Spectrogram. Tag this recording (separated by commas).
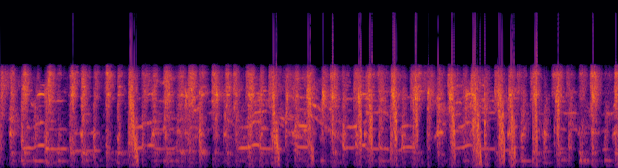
Music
